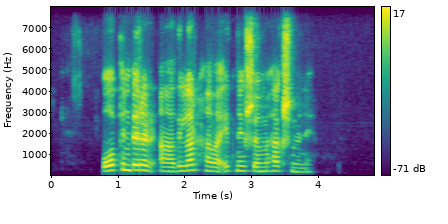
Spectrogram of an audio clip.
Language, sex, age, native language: Icelandic, female, 50-59, Icelandic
